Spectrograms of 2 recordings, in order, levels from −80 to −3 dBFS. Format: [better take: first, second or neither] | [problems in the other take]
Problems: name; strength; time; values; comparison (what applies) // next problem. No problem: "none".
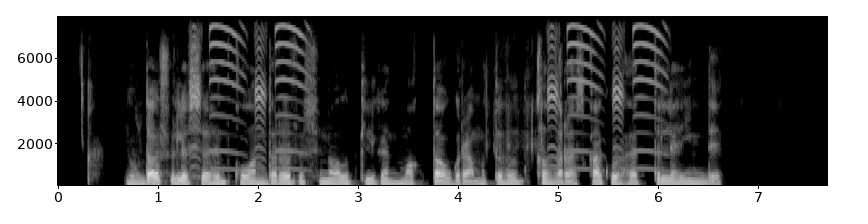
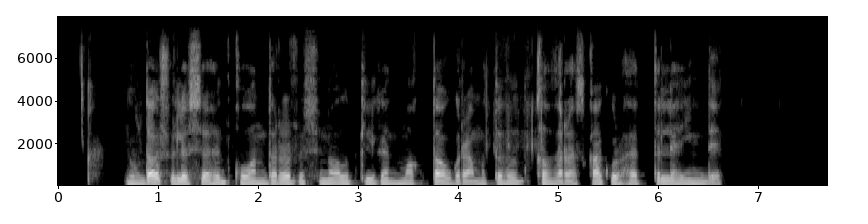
second | background sound (Squeak); 10 dB below the speech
